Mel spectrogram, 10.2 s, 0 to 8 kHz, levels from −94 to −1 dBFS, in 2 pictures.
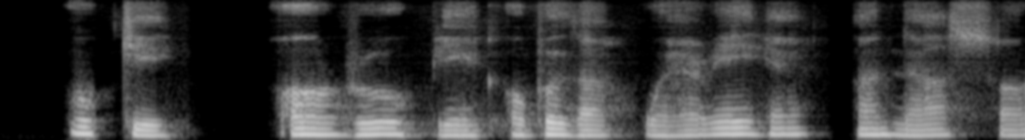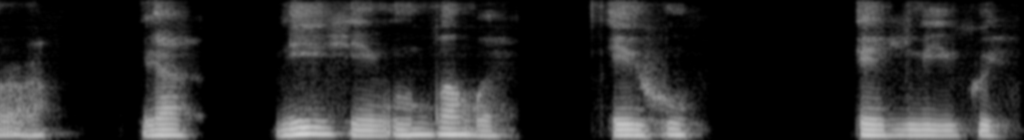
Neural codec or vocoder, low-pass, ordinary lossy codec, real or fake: codec, 16 kHz, 0.8 kbps, ZipCodec; none; none; fake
